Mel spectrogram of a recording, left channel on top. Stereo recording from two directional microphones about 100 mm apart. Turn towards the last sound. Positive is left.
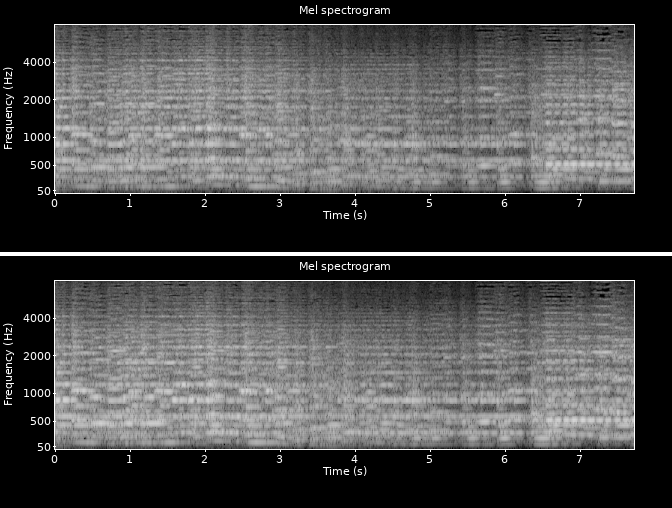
turn(degrees=15)  # may be behind; listen again after turning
